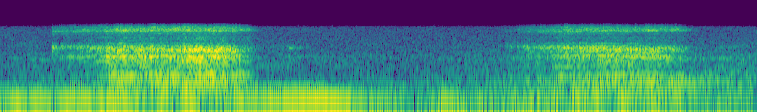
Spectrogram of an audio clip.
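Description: Two long, loud, rattling breaths, each followed by a quieter pause, in a small room: typical snoring.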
